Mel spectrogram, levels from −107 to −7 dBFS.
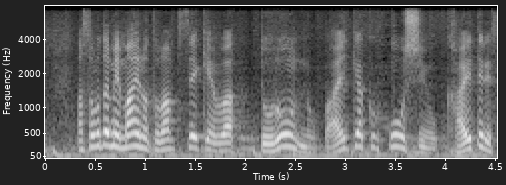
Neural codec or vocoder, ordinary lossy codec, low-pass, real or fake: codec, 16 kHz, 0.9 kbps, LongCat-Audio-Codec; none; 7.2 kHz; fake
